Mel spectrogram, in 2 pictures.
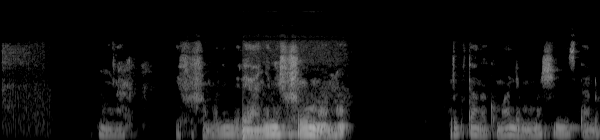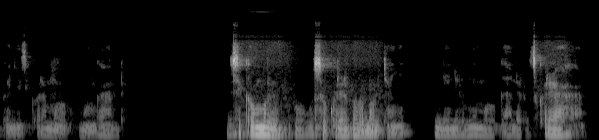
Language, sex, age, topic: Kinyarwanda, male, 25-35, health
